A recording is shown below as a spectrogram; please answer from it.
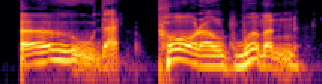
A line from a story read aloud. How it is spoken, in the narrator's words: he moaned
